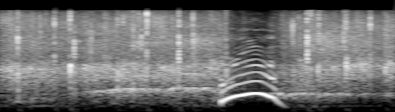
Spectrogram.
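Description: A crowd claps steadily throughout, dense and fairly loud, with a single rising-then-falling whoop cutting through the applause briefly midway.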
